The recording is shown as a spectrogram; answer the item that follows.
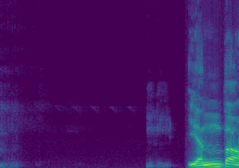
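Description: A pause in a man's speech: near silence with two faint, short mouth sounds, then his voice resumes just before the end.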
